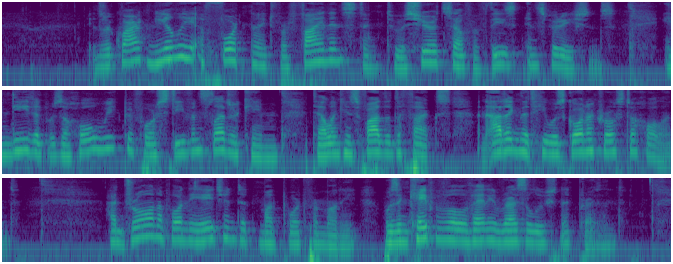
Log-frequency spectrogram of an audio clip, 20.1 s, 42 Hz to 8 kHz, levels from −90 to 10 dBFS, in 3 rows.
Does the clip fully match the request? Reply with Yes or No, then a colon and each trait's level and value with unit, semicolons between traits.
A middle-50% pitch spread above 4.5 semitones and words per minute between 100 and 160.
Yes: average, 5.0 semitones; average, 155 wpm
